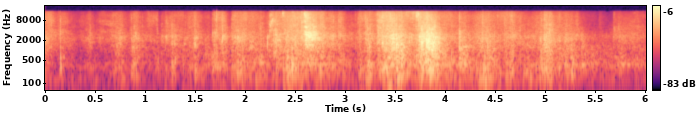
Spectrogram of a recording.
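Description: Plastic wrapping bag rustling and crinkling in several irregular bursts as it is pulled off the stick vacuum's main unit.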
